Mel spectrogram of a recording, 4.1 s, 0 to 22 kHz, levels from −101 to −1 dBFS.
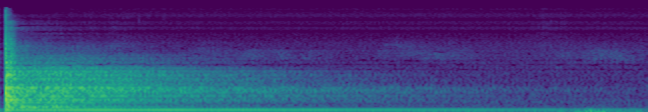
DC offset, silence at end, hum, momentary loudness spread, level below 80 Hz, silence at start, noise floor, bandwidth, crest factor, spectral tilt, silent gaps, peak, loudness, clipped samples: under 0.1%; 0.05 s; none; 24 LU; -50 dBFS; 0 s; -52 dBFS; 16 kHz; 26 dB; -5.5 dB/octave; none; -6 dBFS; -31 LUFS; under 0.1%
